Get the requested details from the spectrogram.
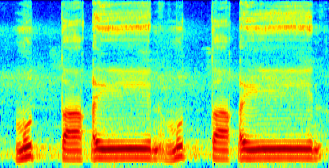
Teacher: قاف کو پر اور اس پر کلکلا بھی ہوگا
